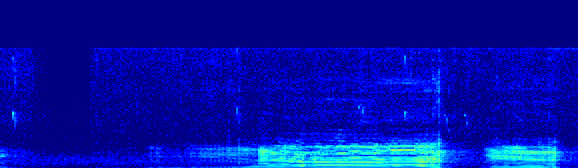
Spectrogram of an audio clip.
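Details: Red deer stag in autumn at Krasny Bor, Belarus, giving a long, deep roar that builds from a low groan into a loud, rich, rasping bellow lasting nearly three seconds, followed by a shorter second roar.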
